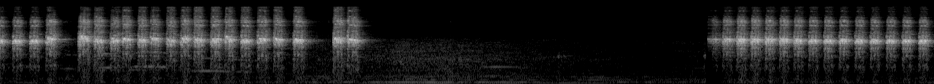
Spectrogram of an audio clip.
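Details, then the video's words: A kingfisher gives harsh, rasping calls in fast, steady chattering bursts, then falls silent for about three seconds before the chatter resumes. "suara kasar tengkek udang"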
